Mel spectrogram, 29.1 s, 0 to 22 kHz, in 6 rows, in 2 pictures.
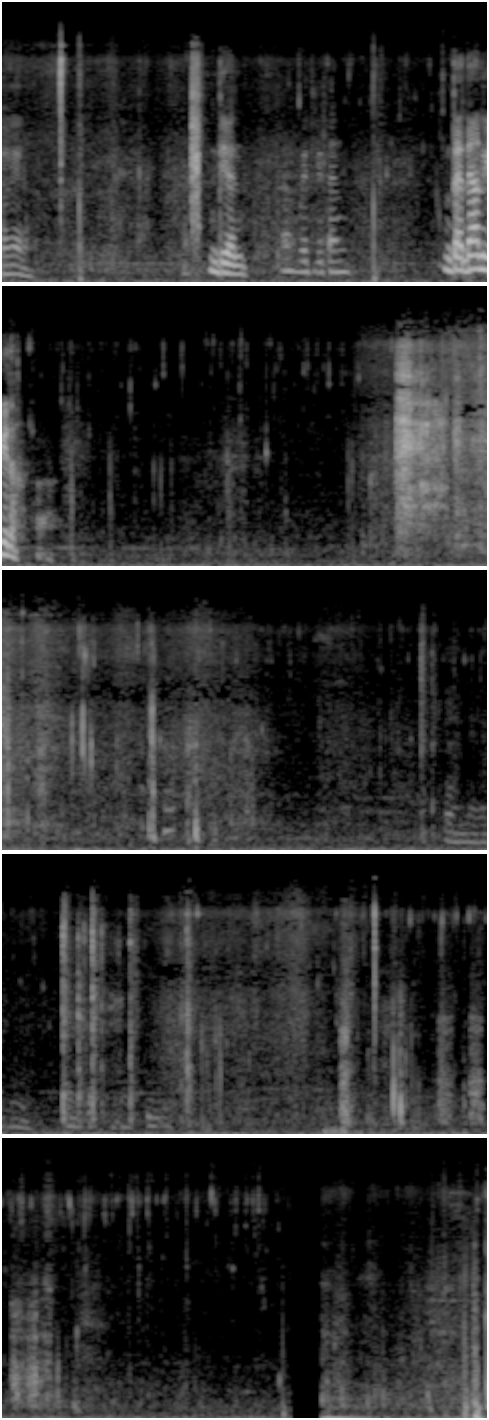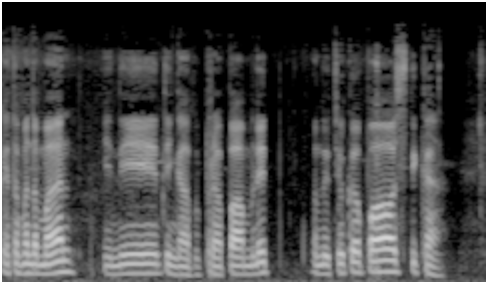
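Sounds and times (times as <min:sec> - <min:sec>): rustling: 0:08.2 - 0:20.4.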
